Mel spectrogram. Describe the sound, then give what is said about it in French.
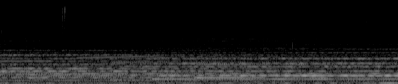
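Water lapping and trickling over rocks in a river, a steady babble of small splashes and drips with no voices. “Percevez la fraîcheur émanant de la rivière, mais aussi le clapotis de l'eau sur les rochers.”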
